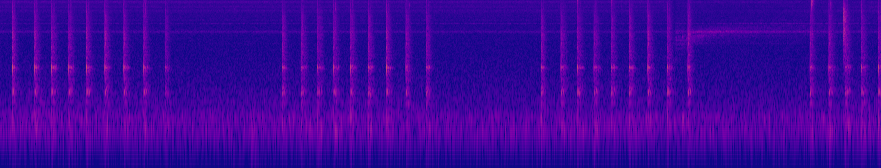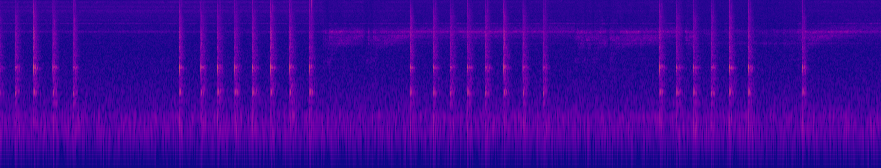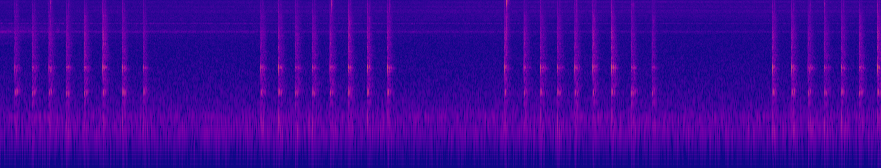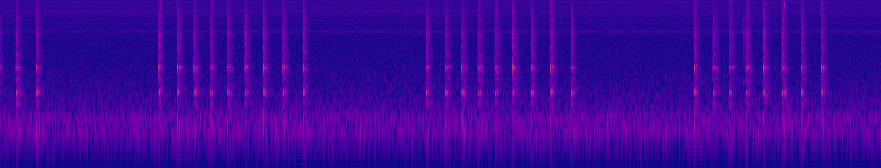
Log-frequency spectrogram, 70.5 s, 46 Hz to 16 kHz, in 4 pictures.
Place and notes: Pensione Popolo, Montreal, QC, Canada - Late night tap drip at Pensione Popolo
Just a tap dripping into the kitchen sink in Pensione Popolo's large suite.
1 January 2012, 23:30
